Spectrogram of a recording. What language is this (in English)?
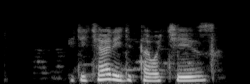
Kinyarwanda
